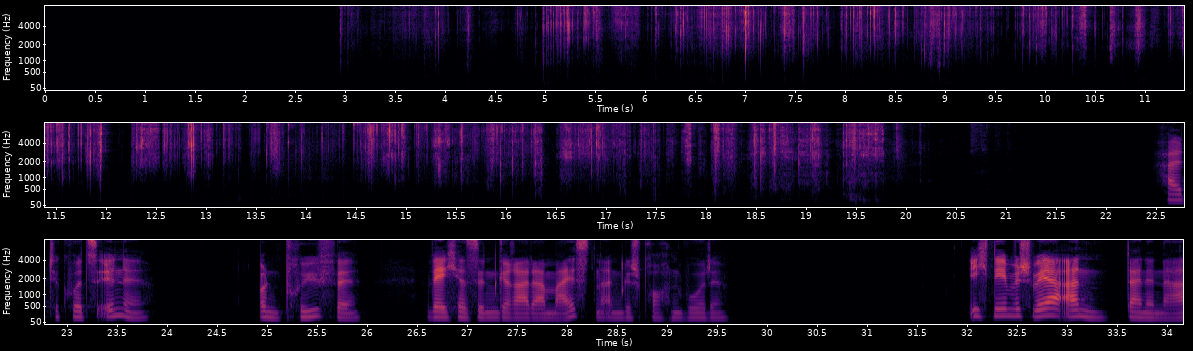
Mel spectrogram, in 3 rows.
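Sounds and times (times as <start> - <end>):
crinkly packaging crackling and rustling while unwrapped: 3.0 - 20.2
speech: 22.6 - 23.9, 24.9 - 26.0, 26.6 - 29.7, 32.0 - 34.1.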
